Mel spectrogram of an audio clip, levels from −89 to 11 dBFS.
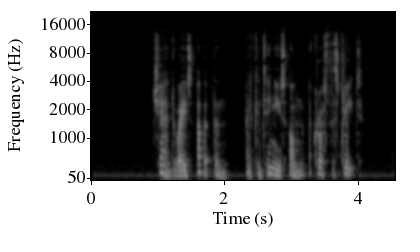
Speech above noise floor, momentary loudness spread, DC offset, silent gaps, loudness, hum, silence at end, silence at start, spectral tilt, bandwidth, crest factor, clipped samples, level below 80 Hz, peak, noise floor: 34 dB; 13 LU; under 0.1%; none; -39 LUFS; none; 0.5 s; 0.9 s; -4 dB/octave; 15.5 kHz; 24 dB; under 0.1%; -72 dBFS; -16 dBFS; -73 dBFS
